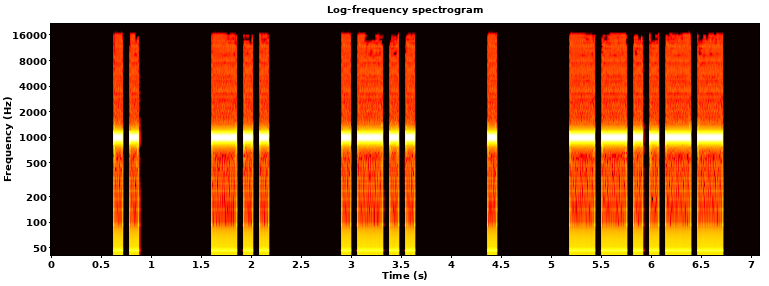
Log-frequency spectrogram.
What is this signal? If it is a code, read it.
Morse code, heard as a keyed tone, about 15 wpm, spaced as for 8 wpm, 1000 Hz. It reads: IDLE,
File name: qotdfiles / 8wpm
